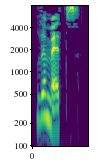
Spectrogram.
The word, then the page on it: limits: British English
